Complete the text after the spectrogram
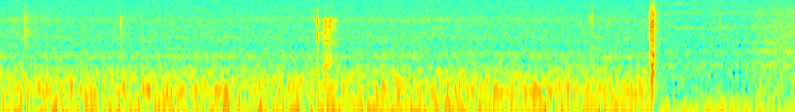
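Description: A jet engine rumbles steadily.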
